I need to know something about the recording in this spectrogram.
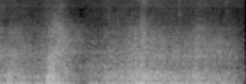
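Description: Faint handling noise from a phone camera being moved and repositioned: soft rubbing, with a light knock about half a second in.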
